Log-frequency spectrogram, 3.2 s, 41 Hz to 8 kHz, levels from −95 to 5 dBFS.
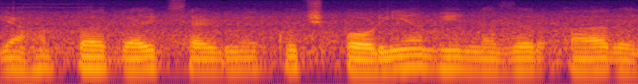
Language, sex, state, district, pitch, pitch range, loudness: Hindi, male, Chandigarh, Chandigarh, 105 Hz, 105-115 Hz, -19 LUFS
